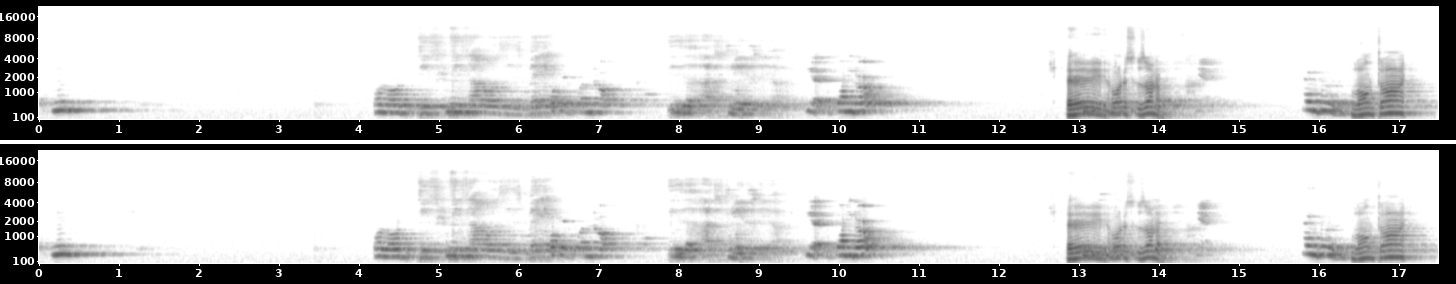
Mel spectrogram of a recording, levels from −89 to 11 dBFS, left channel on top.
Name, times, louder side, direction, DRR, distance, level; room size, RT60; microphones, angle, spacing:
voice 1, 4.2-4.7 5.1-5.4 6.4-7.2 7.9-8.2 8.6-8.8 9.6-10.5 13.0-13.6 13.9-14.1 14.5-14.7 15.8-16.4, right 2 dB, 85° right, 1.4 m, -36 dB
voice 2, 4.7-6.4 7.9-9.3, left 1 dB, 30° right, 3.2 m, -42 dB
voice 3, 12.8-14.1 16.4-17.1, left 3 dB, 25° left, 0.4 m, -31 dB
16.0 x 12.0 x 3.2 m
head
